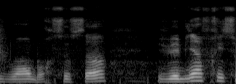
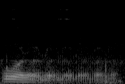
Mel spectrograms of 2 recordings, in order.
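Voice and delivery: much lower, softer oh là là; low dismayed groan; 13 semitones lower, 8 dB quieter than usual. Real, not acted. Groaning at the approaching spider.

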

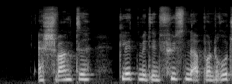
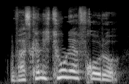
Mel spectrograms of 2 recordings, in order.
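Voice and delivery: calling out; 5 semitones higher than usual. A narrator's reading. Sam leans out over the edge to Frodo, calling out. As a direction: call down to your master. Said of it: "rief Sam".

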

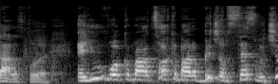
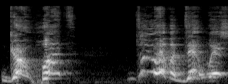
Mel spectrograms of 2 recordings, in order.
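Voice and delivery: much higher, slow incredulous squeal; outraged disbelief; 12 semitones higher than usual. Real, not acted. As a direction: stretch it out in shock.

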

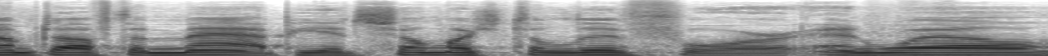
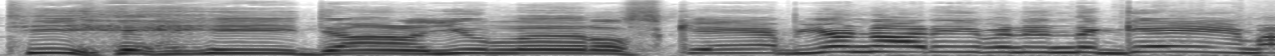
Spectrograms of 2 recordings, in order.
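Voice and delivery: higher tee-hee teasing; giggly tease; 7 semitones higher, 4 dB louder than usual. Acted. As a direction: giggle at Donald like a scamp. Joe teasing Donald giggly.

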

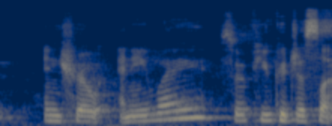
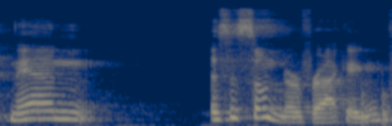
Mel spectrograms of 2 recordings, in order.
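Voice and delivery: ordinary talk

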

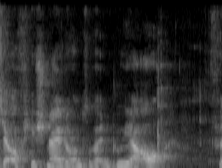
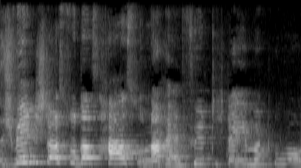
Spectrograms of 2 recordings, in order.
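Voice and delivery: mom voice; 6 semitones higher, 6 dB louder than usual. Retold or imitated. Mother's outraged quote retold.

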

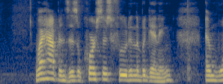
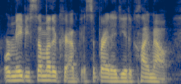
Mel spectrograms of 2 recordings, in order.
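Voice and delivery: ordinary delivery

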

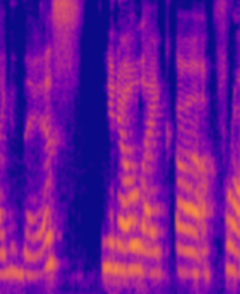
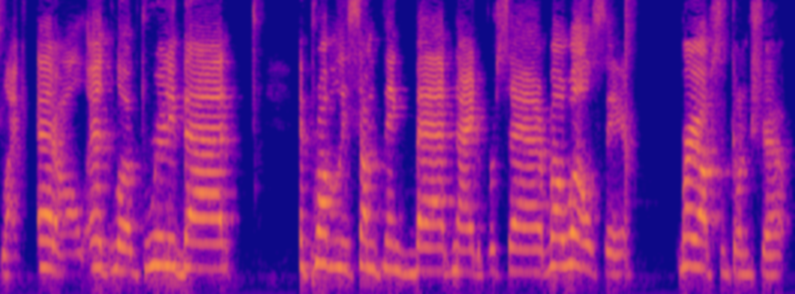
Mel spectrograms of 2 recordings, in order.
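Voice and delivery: blunt doctor; 6 dB louder than usual. Retold or imitated. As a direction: rattle off bad news like a cold surgeon. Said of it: "That's how he talks. Very, da, da".

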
